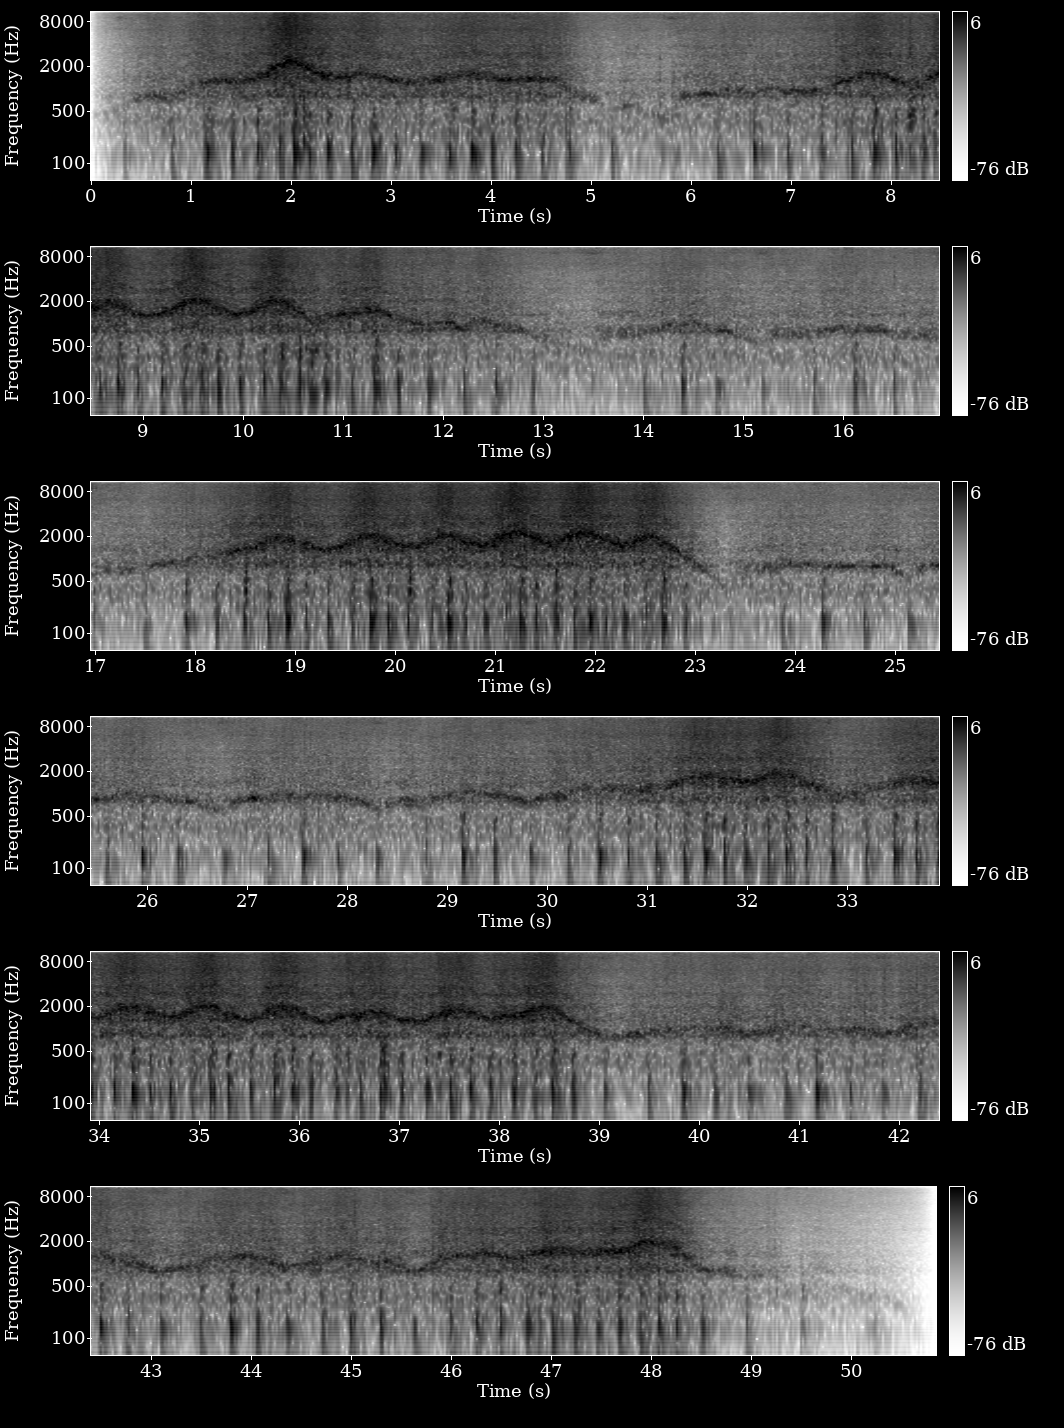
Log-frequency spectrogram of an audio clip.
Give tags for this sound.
Aeoliphone; Finnish-Broadcasting-Company; Friction; Friction-idiophone; Hankaus; Instrument; Instrumentti; Kitka; Soundfx; Tuuli; Tuulikone; Wind; Wind-machine; Yle; Yleisradio

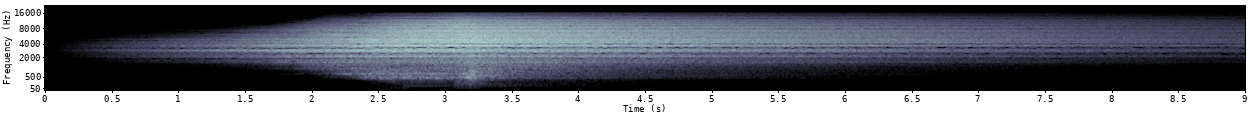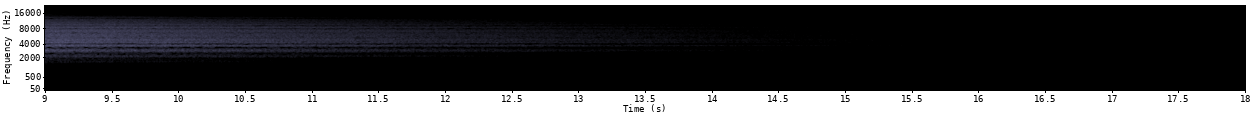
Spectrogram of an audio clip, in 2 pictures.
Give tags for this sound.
cymbal; cymbals; echo; fx; metal; reverse

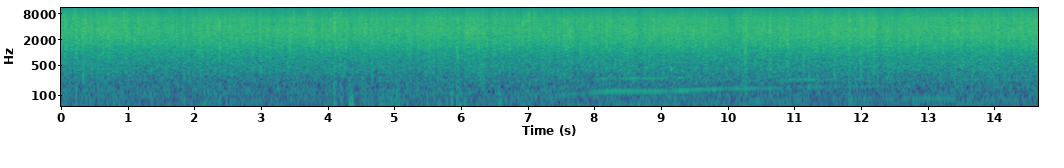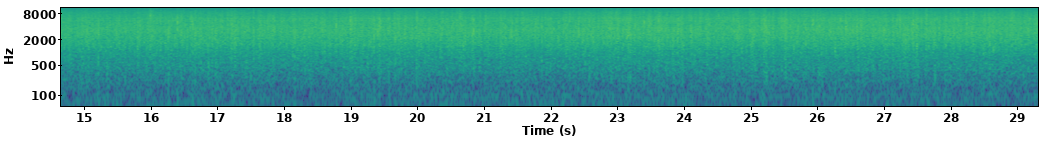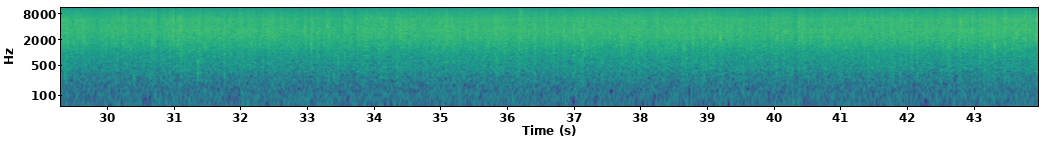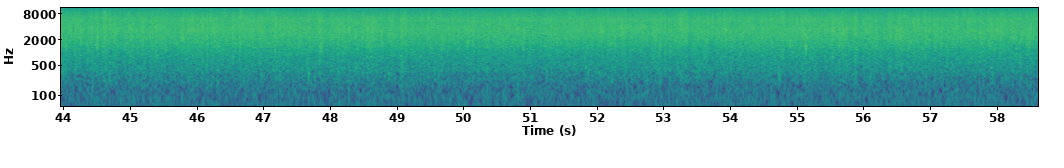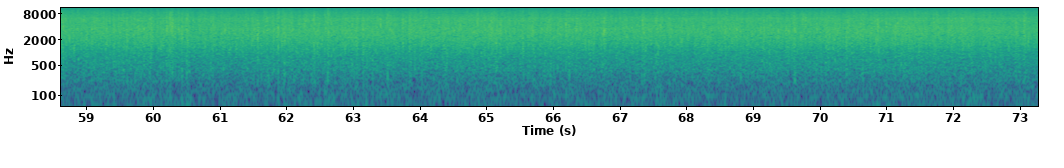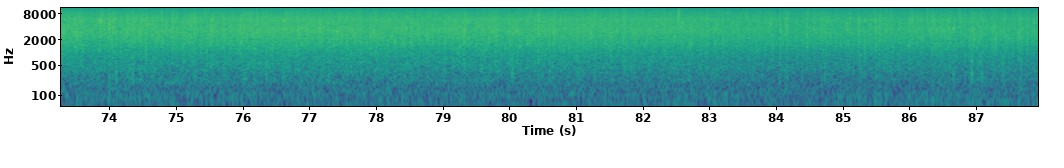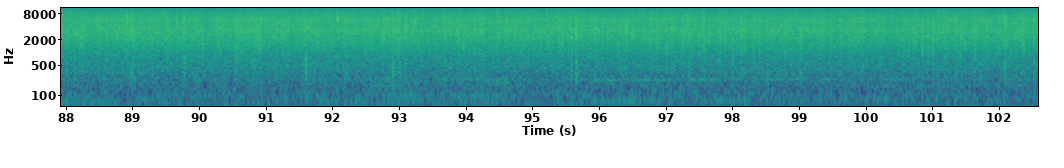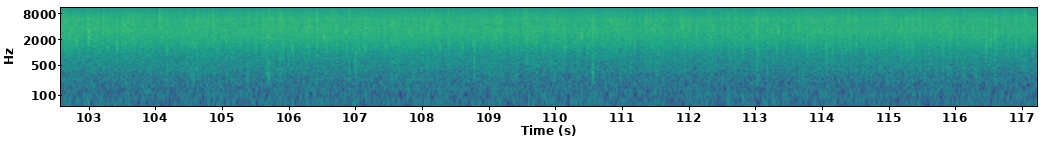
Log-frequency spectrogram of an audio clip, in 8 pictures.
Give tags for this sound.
pavilion; tent; rain; drip; drizzle

